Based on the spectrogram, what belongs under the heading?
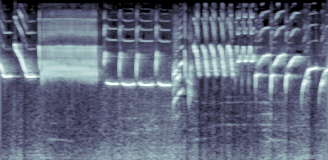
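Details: Canary song played to coax young, quiet canaries into singing, with long rich phrases: rapid repeated notes, a harsh buzzy trill, steady whistled tones, then fast rolling chirp series and sweeping whistles.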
